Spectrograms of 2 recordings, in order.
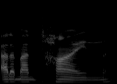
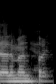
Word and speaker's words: adamantine: By the way, I don't want to be a grammar Nazi, but it's pronounced adamantine, not. Oh god. Oh, did it say adamantite?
